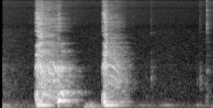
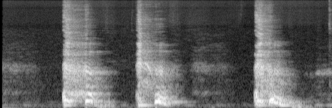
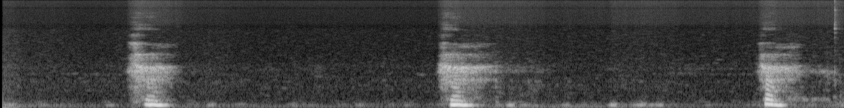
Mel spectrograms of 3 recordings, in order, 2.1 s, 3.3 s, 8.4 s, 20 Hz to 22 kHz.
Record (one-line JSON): {"cough_length": "2.1 s", "cough_amplitude": 32768, "cough_signal_mean_std_ratio": 0.41, "three_cough_length": "3.3 s", "three_cough_amplitude": 32183, "three_cough_signal_mean_std_ratio": 0.47, "exhalation_length": "8.4 s", "exhalation_amplitude": 8239, "exhalation_signal_mean_std_ratio": 0.34, "survey_phase": "alpha (2021-03-01 to 2021-08-12)", "age": "45-64", "gender": "Female", "wearing_mask": "No", "symptom_none": true, "smoker_status": "Never smoked", "respiratory_condition_asthma": false, "respiratory_condition_other": false, "recruitment_source": "REACT", "submission_delay": "3 days", "covid_test_result": "Negative", "covid_test_method": "RT-qPCR"}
